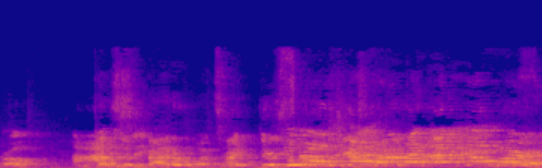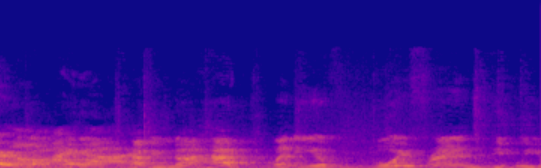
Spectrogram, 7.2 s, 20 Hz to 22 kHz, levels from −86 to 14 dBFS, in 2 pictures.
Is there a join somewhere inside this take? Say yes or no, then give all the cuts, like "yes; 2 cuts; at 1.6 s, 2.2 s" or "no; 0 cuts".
no; 0 cuts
